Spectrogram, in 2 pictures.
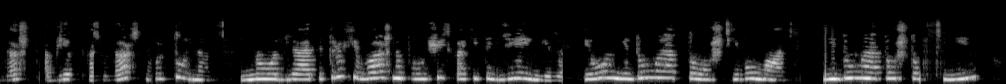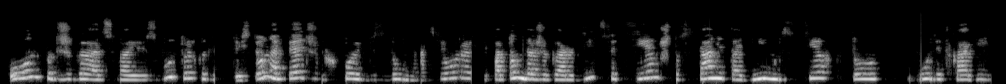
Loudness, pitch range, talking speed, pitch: -17 LUFS, 230-280 Hz, 160 wpm, 250 Hz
